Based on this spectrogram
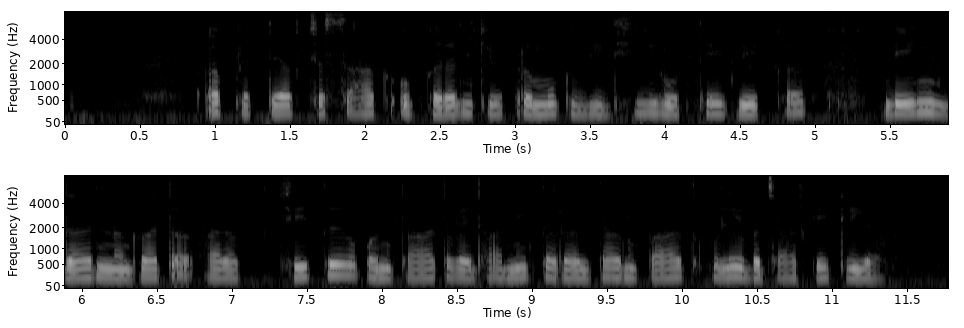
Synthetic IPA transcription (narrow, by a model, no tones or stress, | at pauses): ə̰pɾət̪jəkt͡ʃəsaːkʰʊpkəɾənkepɾəmʊkʰʋid̪ʱiɦoːt̪eʋeːkəɾ | b̪ẽːŋɡd̪əɾnəɡət̪aɾək | t͡ʃʰɪt̪ənʊpaːt̪ʋeːd̪ʱaːnɪkt̪əɾəlt̪aənʊpaːt̪kʰʊlebəd͡ʒaːɾkekɾijaː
